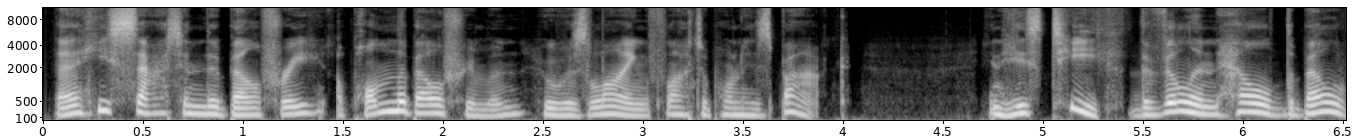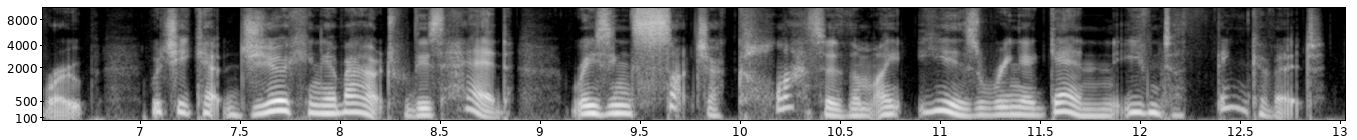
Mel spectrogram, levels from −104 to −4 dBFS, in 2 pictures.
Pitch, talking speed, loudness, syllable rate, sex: 180 Hz, 220 wpm, -22 LUFS, 5.4 syllables/s, female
